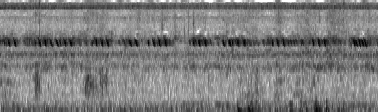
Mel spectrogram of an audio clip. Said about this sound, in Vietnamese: Dàn nhạc nhái bầu của mình đó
